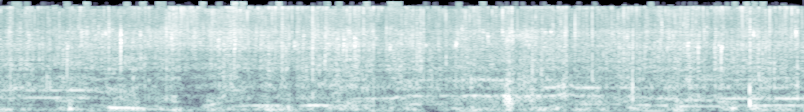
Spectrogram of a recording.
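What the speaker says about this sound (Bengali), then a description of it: "আদা রসুনটা দিয়ে দেবো আদা রসুনটা দিয়ে দাও আমি পেঁয়াজটা দিয়ে দিই" Onion, ginger and garlic fry in a pan for a Bengali egg curry, crackling and sizzling steadily with scattered pops and stirring clinks, fairly quiet and close.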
